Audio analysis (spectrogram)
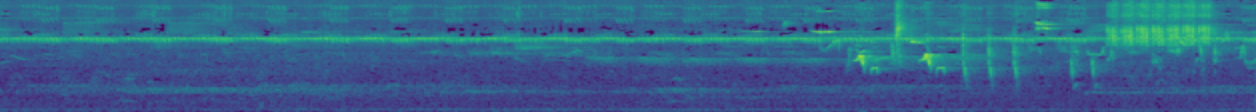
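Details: At sunset in spring woodland in May, crickets trill steadily on a high, unbroken pitch throughout, with brief calls and chirps from birds such as thrush, nightingale and cuckoo breaking in near the end.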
